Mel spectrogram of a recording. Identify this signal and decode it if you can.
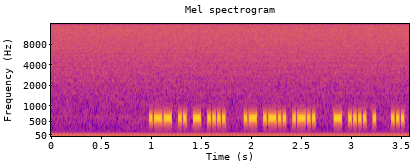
Morse code, heard as a keyed tone, about 48 wpm, 600 Hz. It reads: WITH ALL THE S
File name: archived / CRSnet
